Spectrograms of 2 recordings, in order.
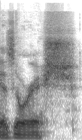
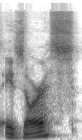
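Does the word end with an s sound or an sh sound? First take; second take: sh sound; s sound. First: The word ends with an sh sound. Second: The word ends with an s sound. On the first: "in Portuguese you would say Azorish. They say ish for their s's" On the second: "technically, it's pronounced Azores"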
